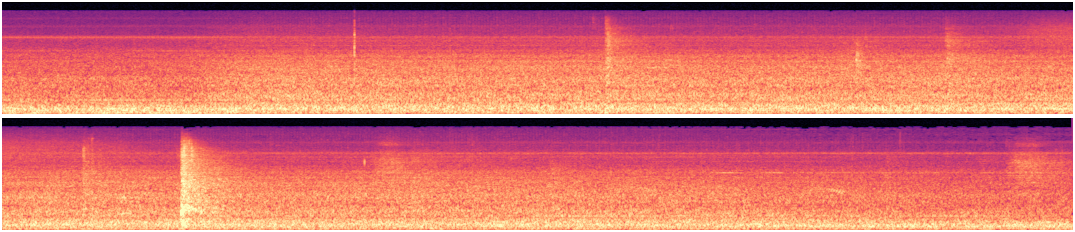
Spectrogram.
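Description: Steady noise of a train at a railway station platform, with one sharp bang a little past the middle and a few fainter clicks.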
